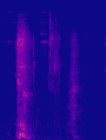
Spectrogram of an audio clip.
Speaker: if you hear that as my dog sneezing in the background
